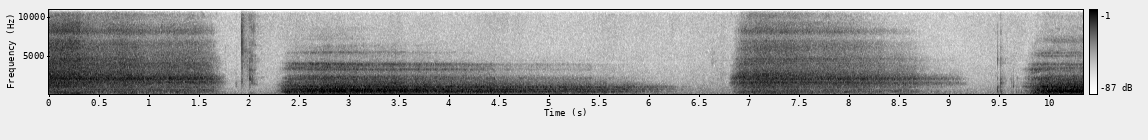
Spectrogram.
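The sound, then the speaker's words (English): Slow, deep breathing from a person lying in bed, several long airy inhales and exhales of a few seconds each, soft and steady with short pauses between them. “Nothing fancy, just keep going with those deep breaths.”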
